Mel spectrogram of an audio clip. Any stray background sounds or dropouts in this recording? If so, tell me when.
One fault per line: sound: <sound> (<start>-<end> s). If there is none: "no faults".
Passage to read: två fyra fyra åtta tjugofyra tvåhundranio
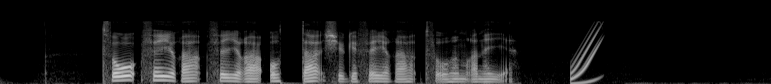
sound: chirp (5.7-6.1 s)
